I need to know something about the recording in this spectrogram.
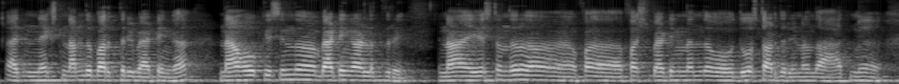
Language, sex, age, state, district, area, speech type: Kannada, male, 18-30, Karnataka, Gulbarga, urban, spontaneous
